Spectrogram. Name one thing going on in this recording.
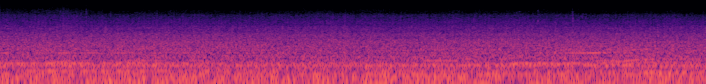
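A heavy truck engine rumbles steadily as the truck drives along.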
